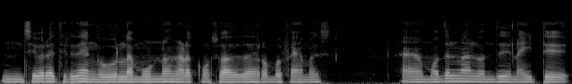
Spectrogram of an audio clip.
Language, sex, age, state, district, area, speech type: Tamil, male, 18-30, Tamil Nadu, Erode, rural, spontaneous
